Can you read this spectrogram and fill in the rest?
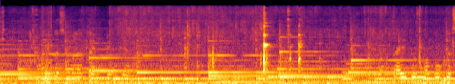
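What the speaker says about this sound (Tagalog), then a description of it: "Magugas muna tayo pinggan at marumi ang mga pinggan" Dirty plates being washed by hand, with soft clinks and scrapes of dishes set against a steady background hum; people talk throughout.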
